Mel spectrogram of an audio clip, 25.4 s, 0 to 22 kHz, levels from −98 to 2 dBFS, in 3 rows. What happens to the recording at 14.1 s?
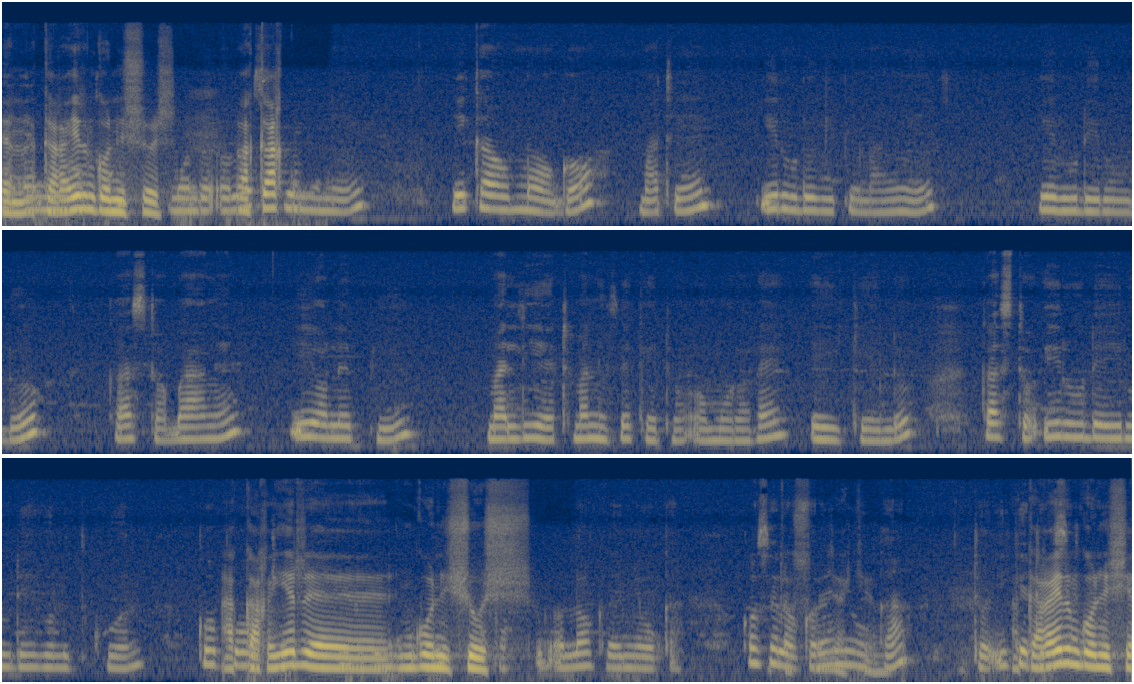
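Nothing goes wrong at 14.1 s; the speech carries on intact through that moment, with no dropout, click or distortion.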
